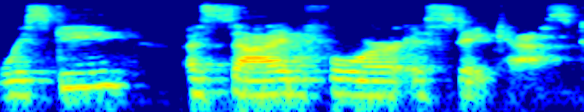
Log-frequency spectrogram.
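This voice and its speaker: A woman with an American accent, a medium pitch and ordinary pitch variation. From USA. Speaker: whiskey distiller, brand founder. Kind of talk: interview.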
